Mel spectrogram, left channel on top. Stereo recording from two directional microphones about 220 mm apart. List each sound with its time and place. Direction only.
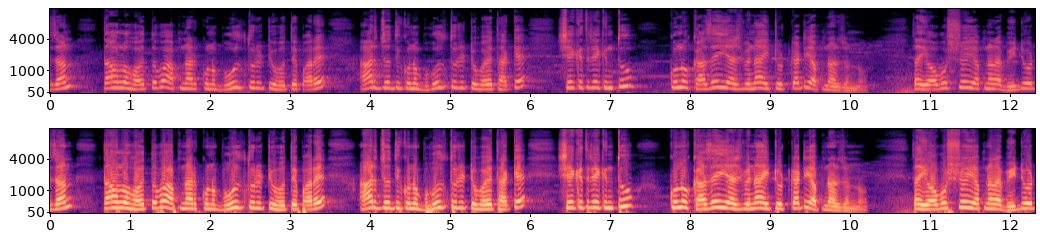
0.0 s speech: 35° right (ahead or behind)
